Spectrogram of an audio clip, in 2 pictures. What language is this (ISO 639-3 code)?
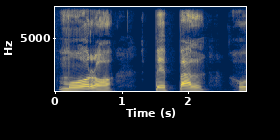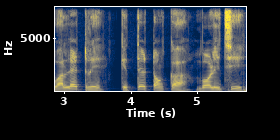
ori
